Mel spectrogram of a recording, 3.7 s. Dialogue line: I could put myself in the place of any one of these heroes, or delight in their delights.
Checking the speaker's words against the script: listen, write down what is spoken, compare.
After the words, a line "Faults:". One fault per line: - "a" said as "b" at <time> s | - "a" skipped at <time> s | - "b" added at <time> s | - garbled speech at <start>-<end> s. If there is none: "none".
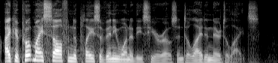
I could put myself in the place of any one of these heroes, and delight in their delights.
Faults:
- "or" said as "and" at 2.4 s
